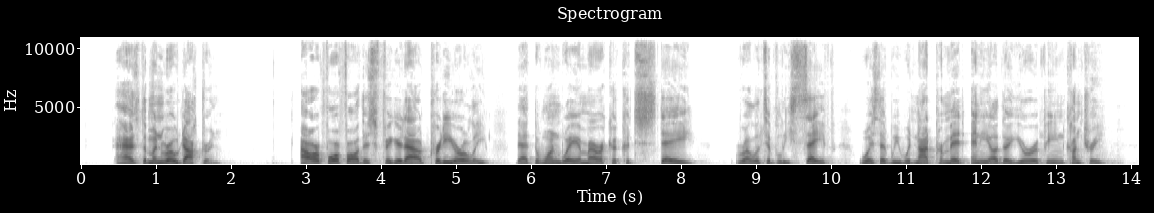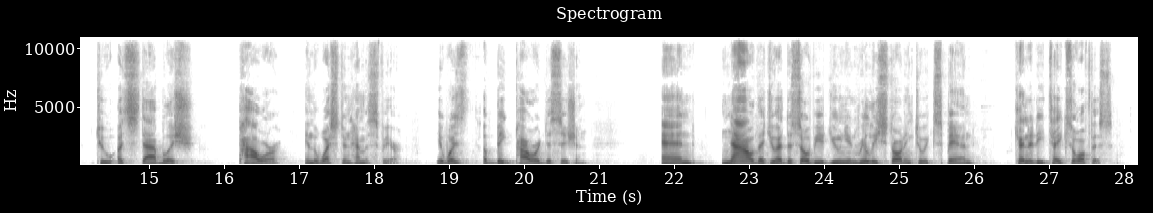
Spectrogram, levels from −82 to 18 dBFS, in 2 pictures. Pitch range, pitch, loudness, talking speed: 115-135 Hz, 120 Hz, -24 LUFS, 120 wpm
